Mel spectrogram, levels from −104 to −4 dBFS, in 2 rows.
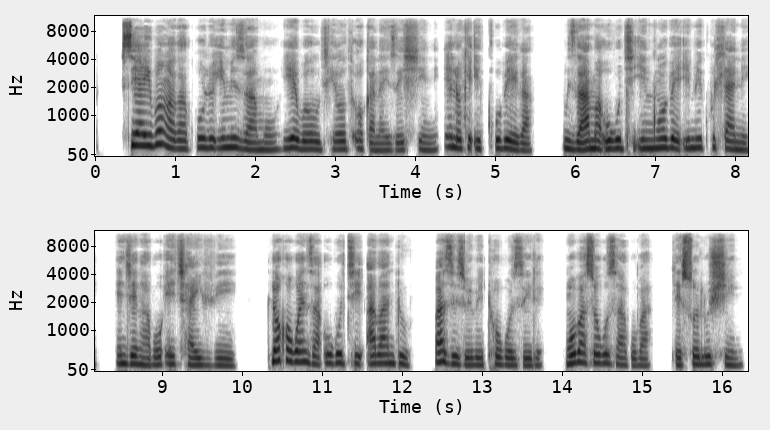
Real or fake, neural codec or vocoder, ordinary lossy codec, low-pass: real; none; AAC, 48 kbps; 10.8 kHz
